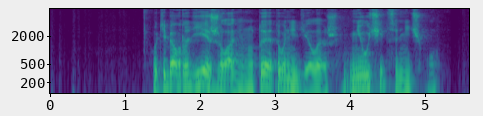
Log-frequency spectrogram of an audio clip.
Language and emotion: Russian, sad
